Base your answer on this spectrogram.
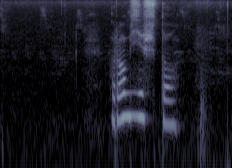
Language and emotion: Russian, neutral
